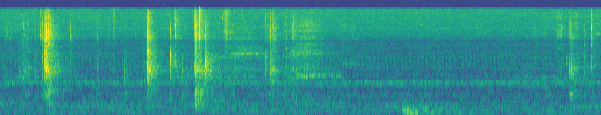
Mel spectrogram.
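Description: A few light plastic clicks and taps as hands handle a DJI Phantom quadcopter and its camera gimbal, with a faint steady high tone underneath and a brief low bump about four seconds in.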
